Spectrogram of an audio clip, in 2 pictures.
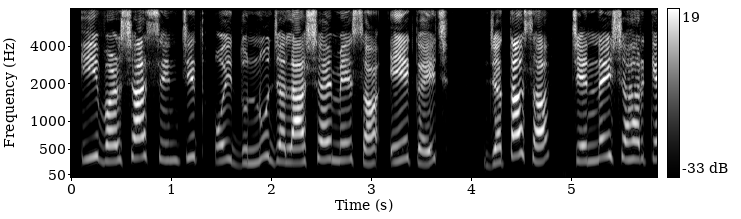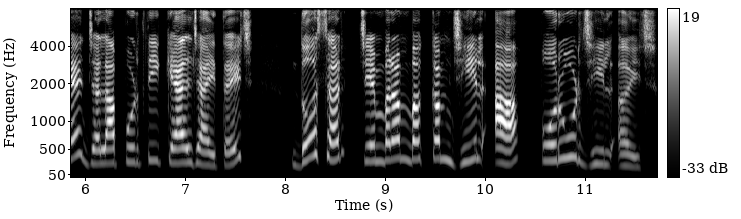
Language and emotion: Maithili, neutral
